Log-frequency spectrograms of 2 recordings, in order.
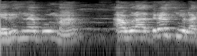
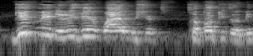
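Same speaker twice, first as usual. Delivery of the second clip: usual speaking voice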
